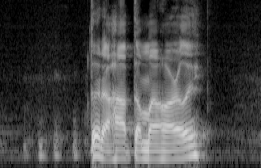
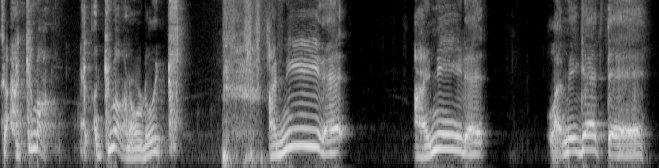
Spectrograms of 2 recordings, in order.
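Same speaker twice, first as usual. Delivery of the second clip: higher, whiny pleading for the phone; begging addict; 8 semitones higher than usual. Acted. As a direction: beg the orderly like a desperate addict. Begging the orderly in rehab.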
